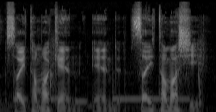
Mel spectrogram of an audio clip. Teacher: Prefectures and cities have their accent change to drop before the second to last mora when adding ken or shi to the end of a word. Saitama is pronounced atamadaka in isolation, but it becomes Saitamaken and Saitamashi when the classifier is added.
